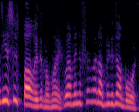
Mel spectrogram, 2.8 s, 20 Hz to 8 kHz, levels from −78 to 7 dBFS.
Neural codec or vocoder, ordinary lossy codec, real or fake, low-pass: codec, 16 kHz, 0.5 kbps, X-Codec, WavLM features, trained on Multilingual LibriSpeech; none; fake; none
